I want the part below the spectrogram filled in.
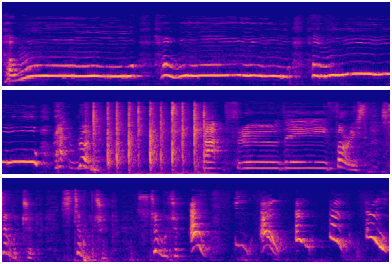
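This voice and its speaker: Over noticeable background noise, a woman talks at a very slow pace. Her extremely high voice swings very widely in pitch. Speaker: grandmother reading to grandchildren; former school storyteller. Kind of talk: children's storytime reading. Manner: warm, playful, expressive, interactive.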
